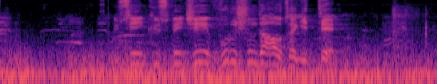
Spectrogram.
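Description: Footballers shout across an open field.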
